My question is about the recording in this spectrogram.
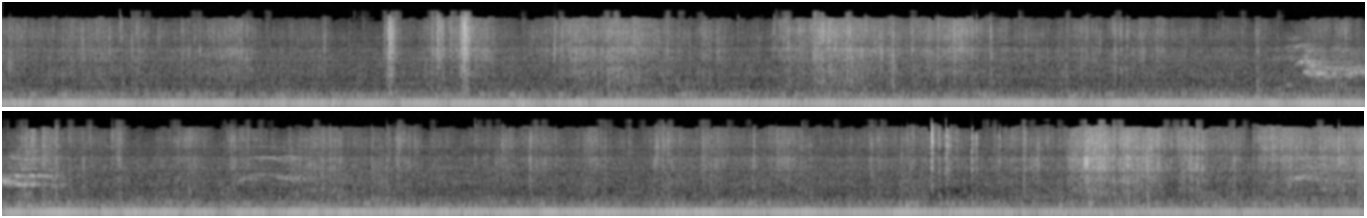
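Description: Plastic parcel mailer bags crinkling and rustling in irregular bursts as they are handled and opened, over a steady low hum.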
